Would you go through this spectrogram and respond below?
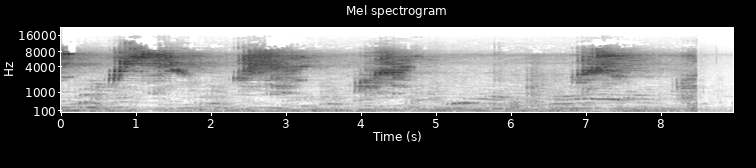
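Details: Newborn baby monkey Leo, very hungry, cries to his mother Libby, begging for milk: four loud, shrill, wavering screams, each lasting about one to one and a half seconds, separated by short pauses.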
